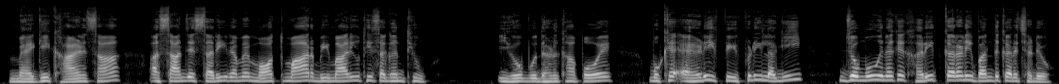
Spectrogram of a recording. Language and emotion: Sindhi, fearful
